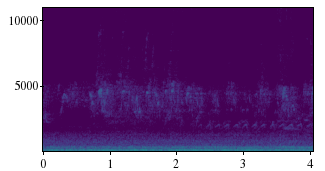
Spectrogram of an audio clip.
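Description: Small birds chirping, with a quick run of short notes about two seconds in, over a steady low outdoor rumble.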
